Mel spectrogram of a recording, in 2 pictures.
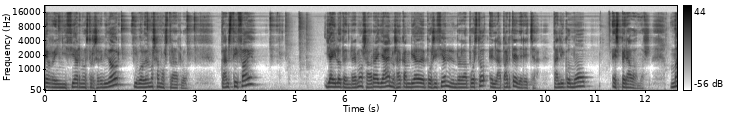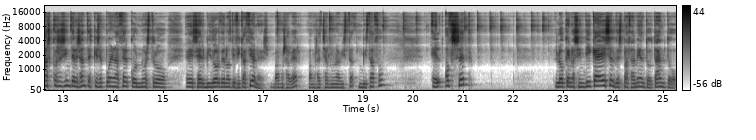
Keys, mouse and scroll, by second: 0.3 Return, 1.8 ctrl+p, 2.0 ctrl+p, 3.1 ctrl+p, 3.9 ctrl+p, 4.5 ctrl+n, 5.1 Return, 9.5 click, 10.1 click, 12.8 ctrl+p, 13.2 ctrl+p, 13.7 ctrl+p, 17.4 Return, 18.6 ctrl+d, 19.4 j, 20.0 ctrl+d, 20.8-22.6 typing.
